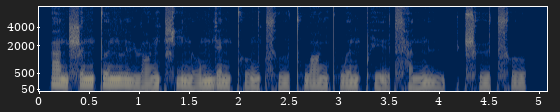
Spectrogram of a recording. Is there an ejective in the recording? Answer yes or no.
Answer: no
